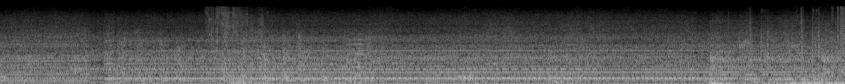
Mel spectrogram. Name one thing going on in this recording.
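A sports car engine roars steadily at high speed.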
